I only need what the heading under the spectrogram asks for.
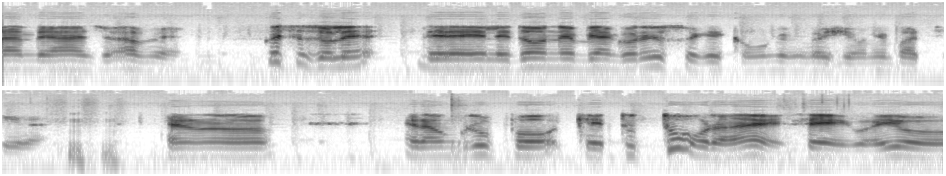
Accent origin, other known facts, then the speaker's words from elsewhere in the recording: Nocera Inferiore, Campania, Italy; io sono nocerino, ma lo sanno i tifosi dell'Ancona che sono di Nocera Inferiore.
